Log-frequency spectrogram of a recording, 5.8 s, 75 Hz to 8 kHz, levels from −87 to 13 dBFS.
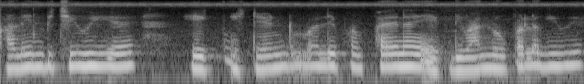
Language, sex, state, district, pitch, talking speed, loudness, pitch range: Hindi, female, Bihar, Patna, 200 Hz, 175 wpm, -15 LUFS, 180-205 Hz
